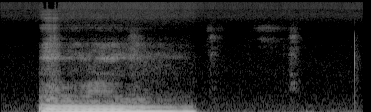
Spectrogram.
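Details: Dog snoring loudly: one long, loud, deep droning snore lasting about two seconds, then quiet breathing.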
